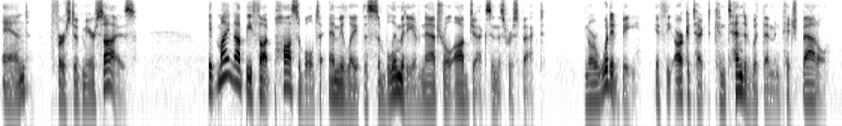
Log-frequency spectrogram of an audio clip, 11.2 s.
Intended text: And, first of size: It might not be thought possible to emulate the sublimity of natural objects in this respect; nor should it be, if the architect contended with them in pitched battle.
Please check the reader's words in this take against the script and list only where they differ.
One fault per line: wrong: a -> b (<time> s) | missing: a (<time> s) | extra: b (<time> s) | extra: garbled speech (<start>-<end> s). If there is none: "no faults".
extra: mere (1.1 s)
wrong: should -> would (8.0 s)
